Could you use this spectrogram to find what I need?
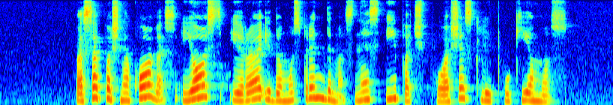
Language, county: Lithuanian, Kaunas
